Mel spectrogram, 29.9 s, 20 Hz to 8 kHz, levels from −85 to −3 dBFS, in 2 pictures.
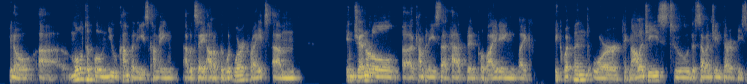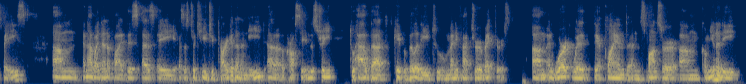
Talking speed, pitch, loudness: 140 wpm, 90 Hz, -23 LUFS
